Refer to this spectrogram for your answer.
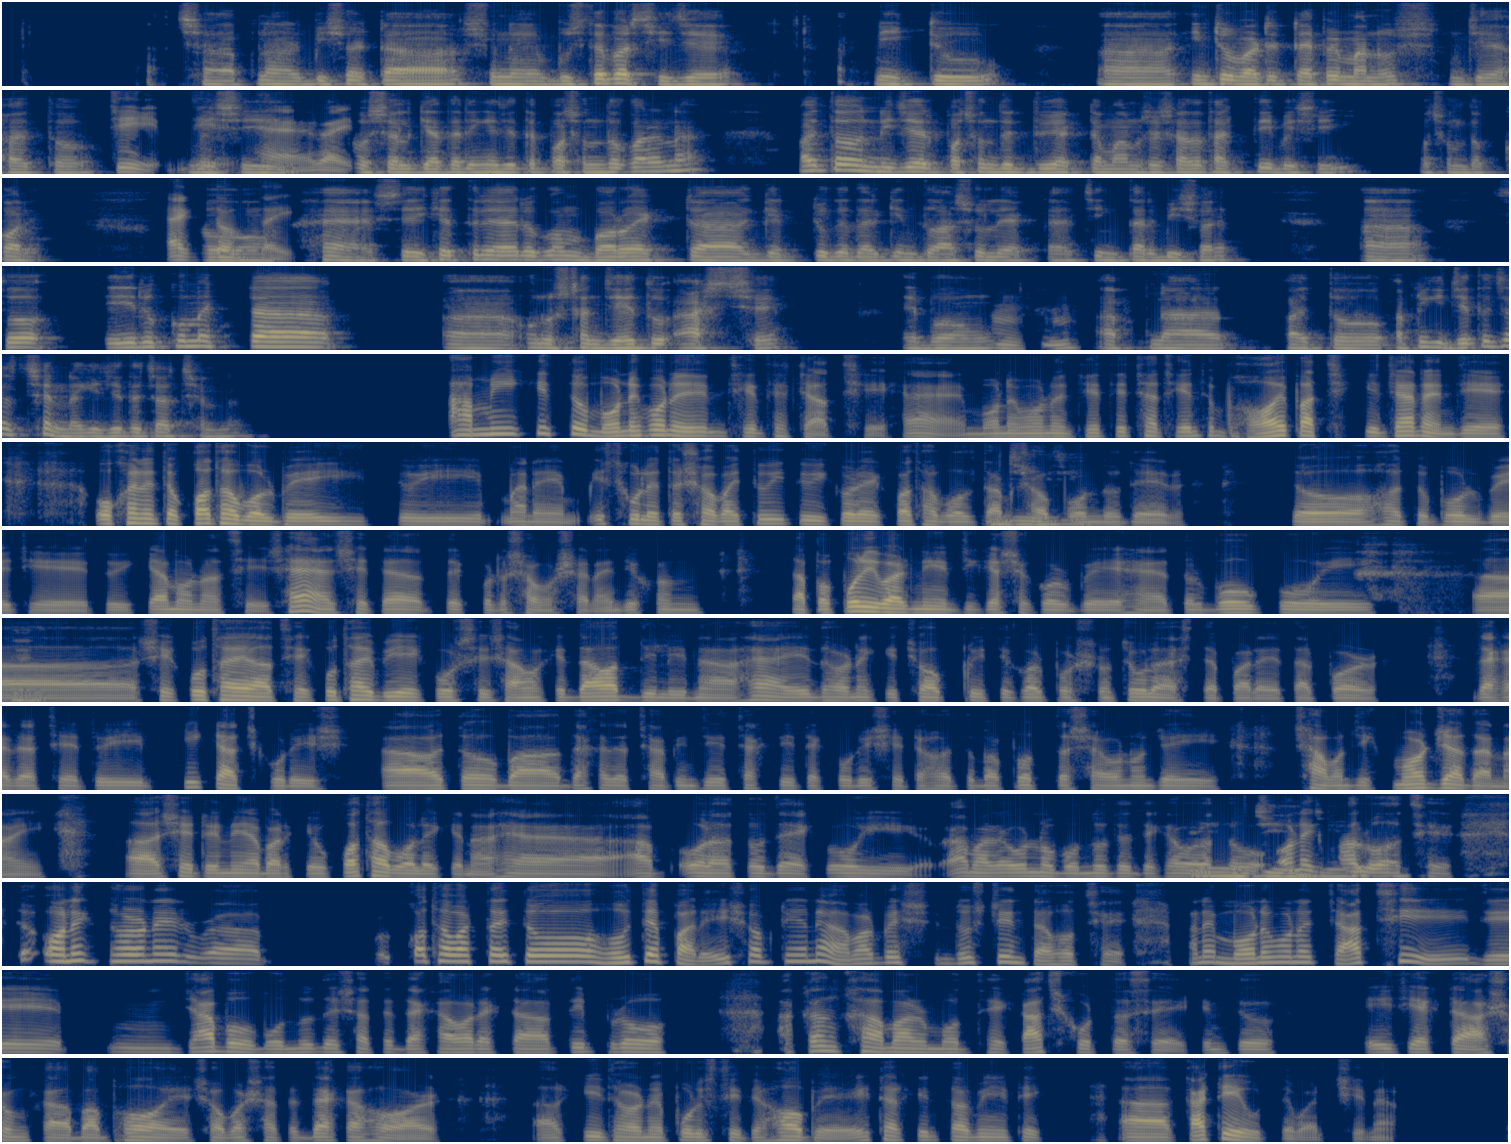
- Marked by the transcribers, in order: tapping; in English: "introverted"; in English: "social gathering"; scoff; sigh
- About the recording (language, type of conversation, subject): Bengali, advice, সামাজিক উদ্বেগের কারণে গ্রুপ ইভেন্টে যোগ দিতে আপনার ভয় লাগে কেন?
